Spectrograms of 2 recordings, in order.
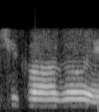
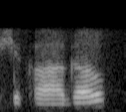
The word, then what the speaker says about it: Chicago: Neither one of you, although you live in Chicago and you work in Chicago and your show is broadcast from Chicago, neither one of you pronounced this city's name correctly, especially you, Jim. You really mispronounce it. It's Chicago, not Chicago.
